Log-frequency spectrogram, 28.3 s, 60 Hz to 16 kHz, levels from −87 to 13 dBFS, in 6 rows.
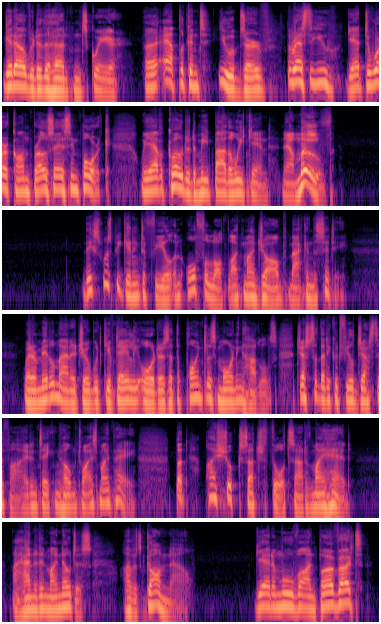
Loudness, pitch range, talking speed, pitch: -16 LUFS, 115-150 Hz, 200 wpm, 130 Hz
